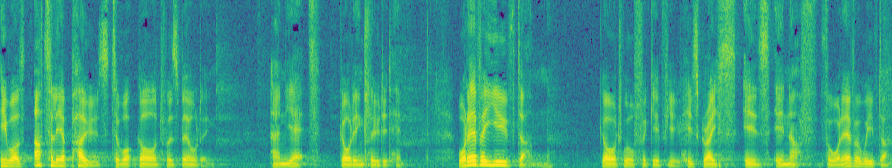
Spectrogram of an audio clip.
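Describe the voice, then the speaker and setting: A man speaks fairly slowly in a fairly low pitch. His pitch swings very widely. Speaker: pastor. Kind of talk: sermon. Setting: church.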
